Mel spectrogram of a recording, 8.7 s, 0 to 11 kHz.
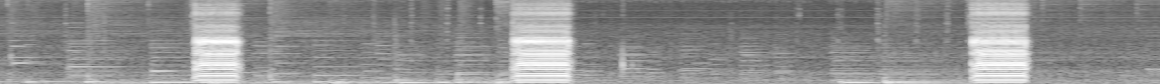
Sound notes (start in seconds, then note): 1.9 motor whirring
